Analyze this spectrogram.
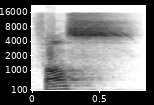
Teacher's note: shad ketika dia disukunkan, dia termasuk huruf yang tajam, sehingga ketika sukun tetap dia mengalir.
